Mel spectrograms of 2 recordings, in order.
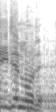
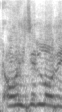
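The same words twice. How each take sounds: First: High, stress on didn't; excited disbelief. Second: High, loud, stress on he; shocked he didn't load it; excited disbelief. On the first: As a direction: still shocked, landing on didn't. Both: Real, not acted. Disbelief, repeated line.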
